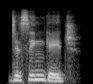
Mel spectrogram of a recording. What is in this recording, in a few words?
"disengage", Indian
